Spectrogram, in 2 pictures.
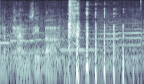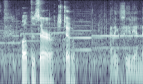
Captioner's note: laughing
